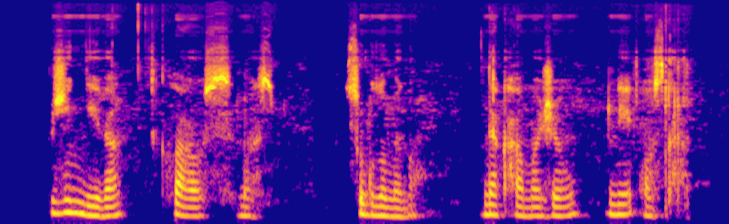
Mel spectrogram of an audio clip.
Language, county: Lithuanian, Vilnius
